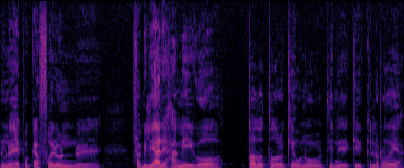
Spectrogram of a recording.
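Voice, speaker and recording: A man talks at a fairly slow pace in a dark, mellow tone. The recording is very clean, with a silent background. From Chile. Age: 40s. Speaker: cameraman, exile. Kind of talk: documentary interview.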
